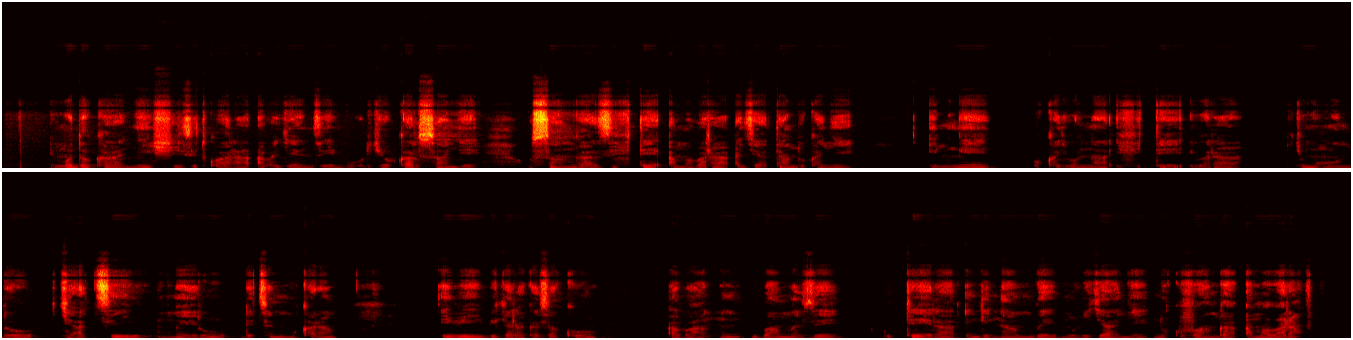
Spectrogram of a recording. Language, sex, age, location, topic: Kinyarwanda, male, 18-24, Huye, government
